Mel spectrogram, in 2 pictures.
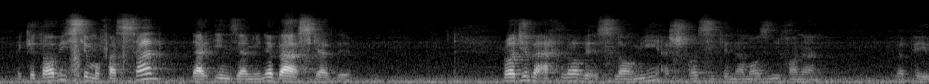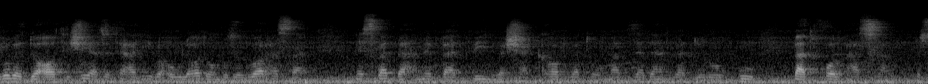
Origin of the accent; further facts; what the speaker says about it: Iran; نه اینکه من ایرانیم یا شما ایرانی هستید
